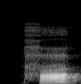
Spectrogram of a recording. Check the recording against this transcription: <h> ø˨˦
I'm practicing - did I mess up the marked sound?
no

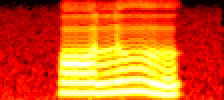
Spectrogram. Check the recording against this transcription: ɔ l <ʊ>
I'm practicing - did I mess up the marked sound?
no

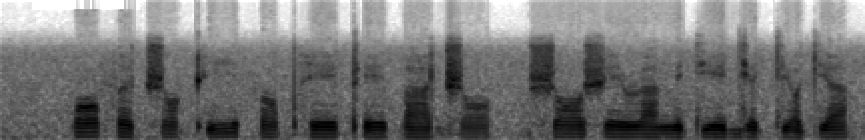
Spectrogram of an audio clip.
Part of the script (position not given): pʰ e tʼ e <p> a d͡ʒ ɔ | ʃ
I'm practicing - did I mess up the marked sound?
no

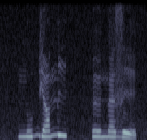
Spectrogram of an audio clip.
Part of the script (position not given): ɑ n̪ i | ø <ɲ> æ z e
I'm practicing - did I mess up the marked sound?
yes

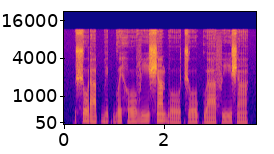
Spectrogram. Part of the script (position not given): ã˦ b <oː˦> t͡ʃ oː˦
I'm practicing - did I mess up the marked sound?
yes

